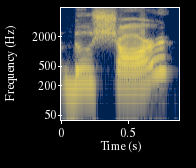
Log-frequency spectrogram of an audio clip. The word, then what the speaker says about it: Bushar: So joining me today from Young Voices is Bushar. Welcome to the Brian Nickel Show. did I say it right? You did. Thanks so much for having me and for pronouncing my name right.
